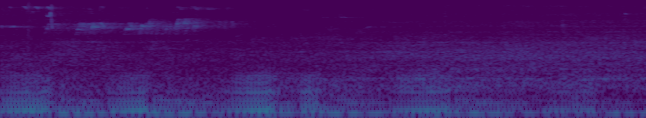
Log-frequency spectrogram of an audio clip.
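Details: Katalina, a Maine Coon cat, purring while cuddly after a bath: steady low rumbling purr with rhythmic breath pulses over a constant hum, and faint high bird chirps in the background.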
